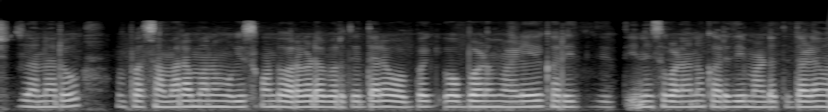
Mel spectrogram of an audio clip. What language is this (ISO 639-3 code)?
kan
